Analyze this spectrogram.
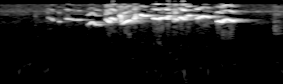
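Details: Leaf warbler known as cikrak daun or tralis, an ornamental songbird, sings a brisk, very high, jumbled twitter of thin sliding notes for about two seconds, with a quiet low background.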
